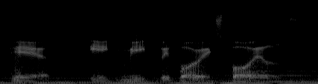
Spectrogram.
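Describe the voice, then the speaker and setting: A man performs a put-on character voice. Loud background noise runs behind him. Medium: video game. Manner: broken simple grammar.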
